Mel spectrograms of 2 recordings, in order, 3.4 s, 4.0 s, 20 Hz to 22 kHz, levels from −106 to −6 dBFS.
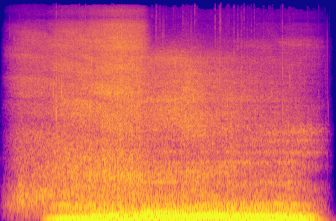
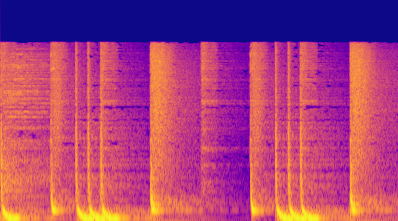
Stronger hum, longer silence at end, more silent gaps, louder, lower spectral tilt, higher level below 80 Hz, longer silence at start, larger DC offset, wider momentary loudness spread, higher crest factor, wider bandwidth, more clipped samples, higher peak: neither; about the same, 0.15 s vs 0.1 s; neither; first, -9 LUFS vs -16 LUFS; about the same, -5 dB/octave vs -4 dB/octave; first, -8 dBFS vs -18 dBFS; about the same, 0 s vs 0 s; neither; second, 8 LU vs 13 LU; second, 6 dB vs 14 dB; first, 16 kHz vs 11.5 kHz; neither; about the same, 0 dBFS vs 0 dBFS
